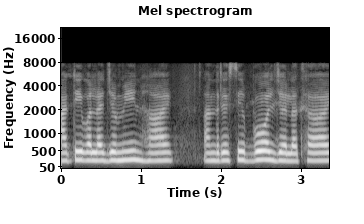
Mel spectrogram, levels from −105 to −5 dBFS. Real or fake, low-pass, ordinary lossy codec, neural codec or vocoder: fake; none; none; codec, 16 kHz, 2 kbps, FunCodec, trained on Chinese and English, 25 frames a second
